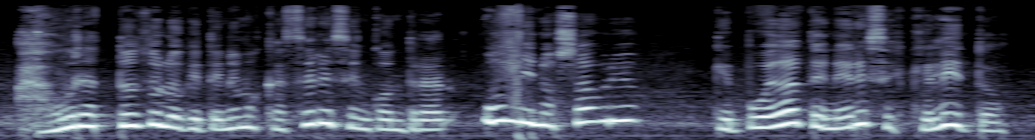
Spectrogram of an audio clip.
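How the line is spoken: Plain. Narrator (Spanish): dijo Winnie

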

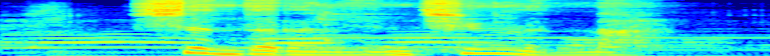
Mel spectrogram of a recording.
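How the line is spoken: Emboldened, relentless woman. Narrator (Chinese): 女人像是得到了应援，更加不依不饶地说了起来

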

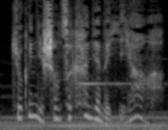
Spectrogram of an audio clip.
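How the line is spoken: Soft, hesitant. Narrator (Chinese): 王瑶啊了一声之后，还是小声的说了

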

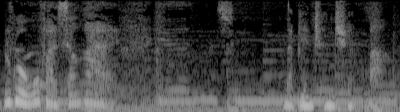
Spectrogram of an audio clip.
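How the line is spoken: Soft recitation. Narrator (Chinese): 他轻声念道

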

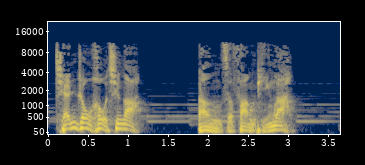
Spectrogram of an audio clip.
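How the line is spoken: Loud shout. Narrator (Chinese): 喊丧的人大喊道

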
